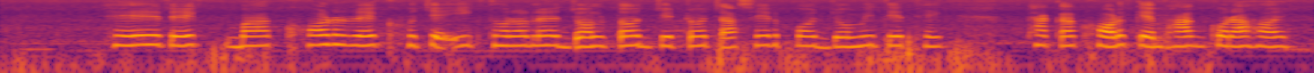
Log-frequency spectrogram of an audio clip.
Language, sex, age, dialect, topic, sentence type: Bengali, female, 31-35, Jharkhandi, agriculture, statement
